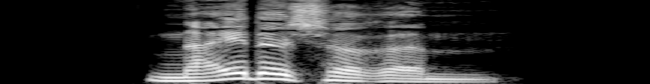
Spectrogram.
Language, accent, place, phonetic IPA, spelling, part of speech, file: German, Germany, Berlin, [ˈnaɪ̯dɪʃəʁəm], neidischerem, adjective, De-neidischerem.ogg
- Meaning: strong dative masculine/neuter singular comparative degree of neidisch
